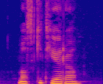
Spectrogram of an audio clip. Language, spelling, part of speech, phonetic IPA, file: Polish, moskitiera, noun, [ˌmɔsʲciˈtʲjɛra], LL-Q809 (pol)-moskitiera.wav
